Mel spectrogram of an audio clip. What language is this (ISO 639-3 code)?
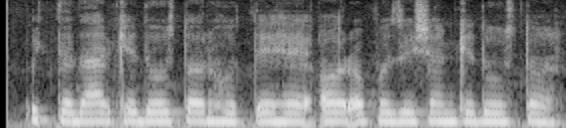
urd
